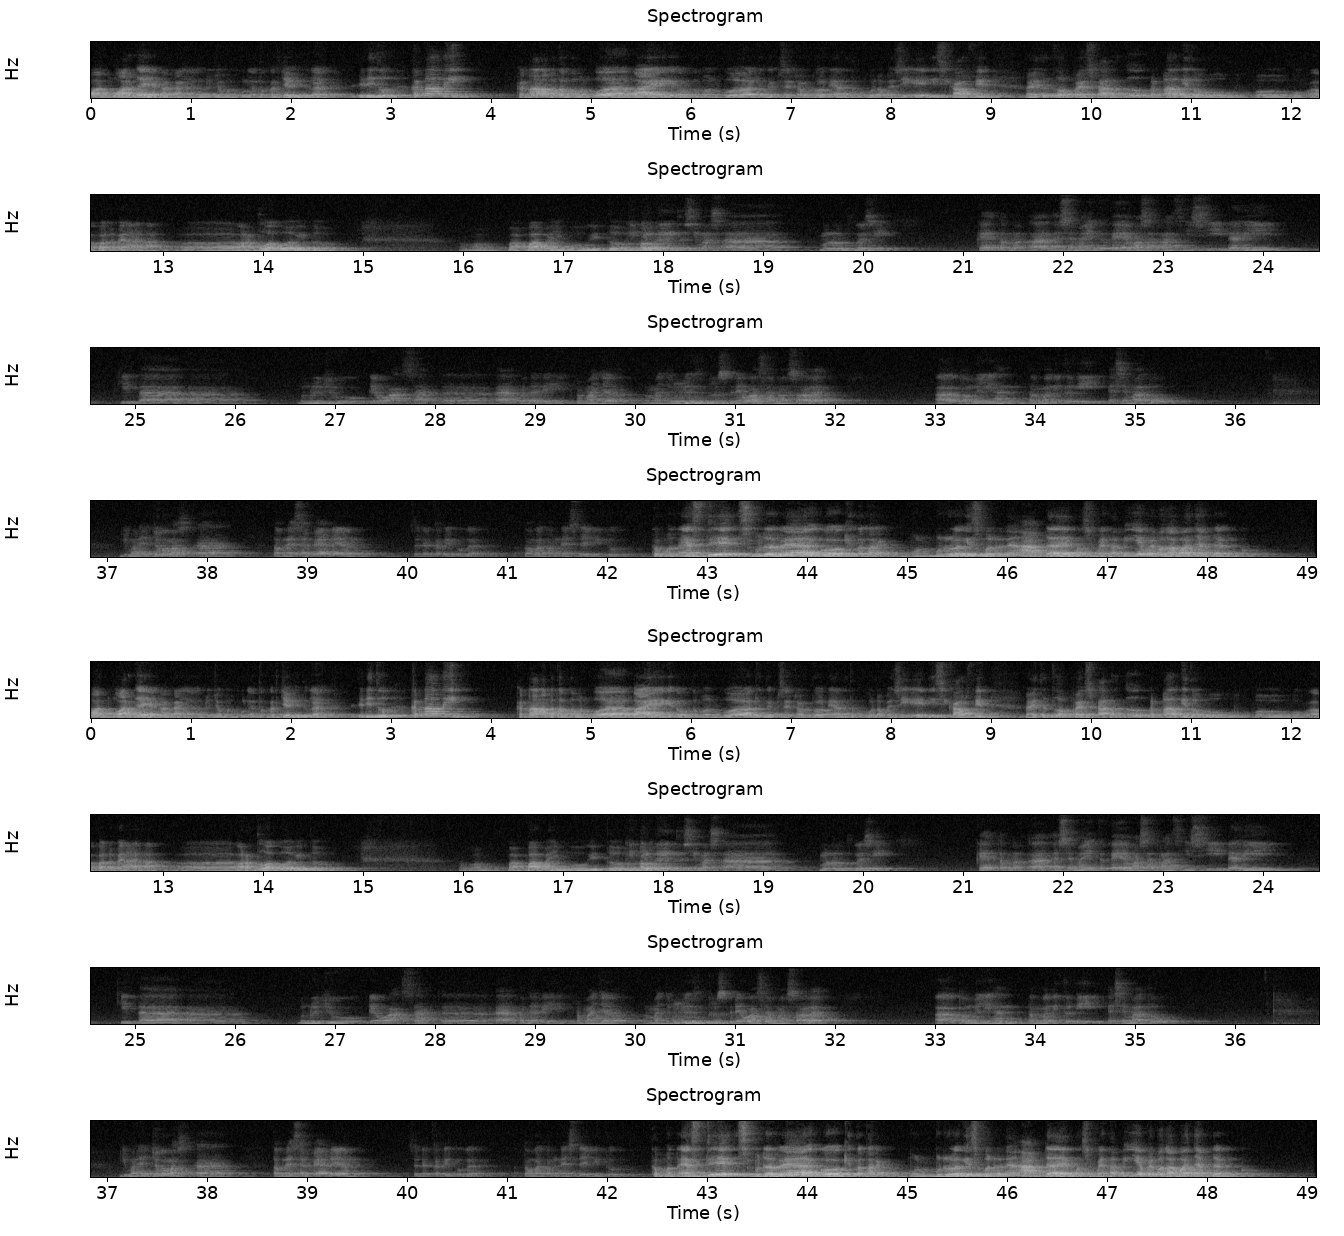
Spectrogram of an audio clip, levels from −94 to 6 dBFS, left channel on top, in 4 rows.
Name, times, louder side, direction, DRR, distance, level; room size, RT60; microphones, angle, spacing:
voice 1, 0.0-2.3 2.7-3.7 4.3-14.7 15.0-15.1 16.0-17.9 30.3-30.8 42.5-48.4, right 1 dB, 40° right, -1 dB, 1.7 m, -26 dB
voice 2, 17.5-19.2 19.6-20.3 21.1-24.2 24.9-26.1 26.6-31.9 33.0-35.3 37.1-38.2 38.7-39.6 40.0-40.8 41.2-42.2, right 2 dB, 65° right, -2 dB, 1.2 m, -38 dB
7.0 x 4.6 x 5.3 m, 1.0 s
head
